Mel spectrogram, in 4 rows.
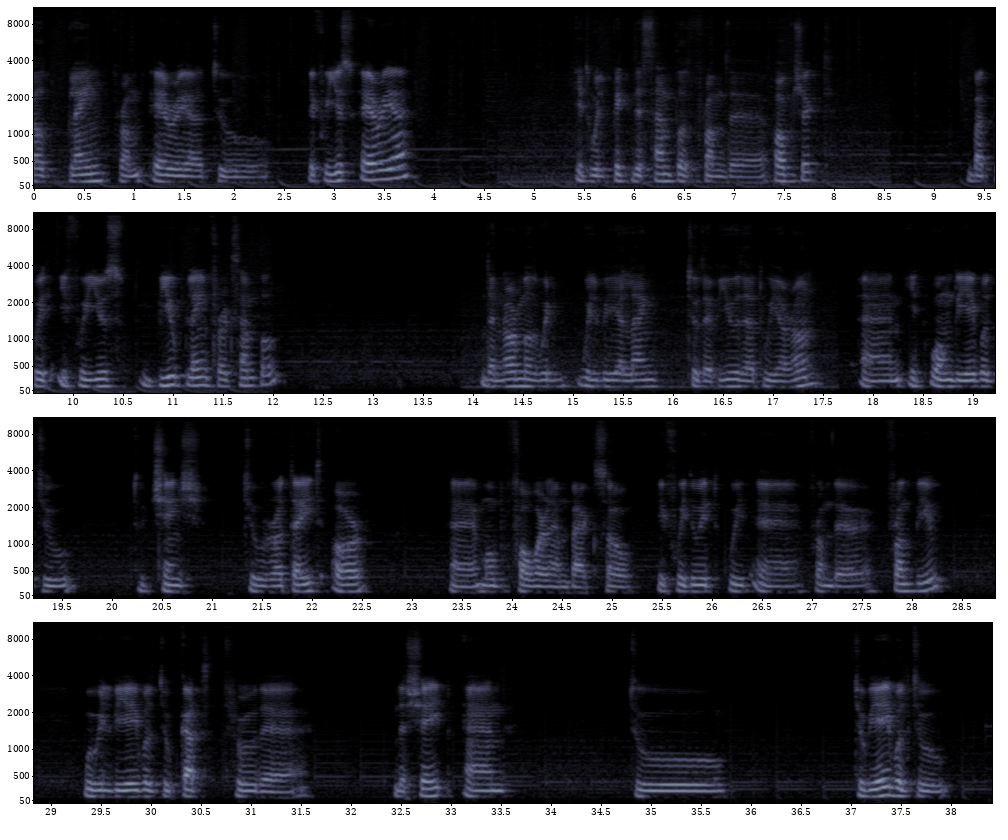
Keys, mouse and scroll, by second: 2.9 click, 7.2 alt+middle click, 9.4 click, 11.4 alt+middle click, 12.2 click, 14.1 alt+middle click, 15.0 click, 17.3 alt+middle click, 18.1 click, 20.0 alt+middle click, 20.5 alt+middle click, 21.3 click, 23.5 scroll down 1, 23.8 middle click, 25.1-25.5 scroll up 5, 25.5 middle click, 28.2 scroll up 1, 28.6 shift+middle click, 29.4 middle click, 30.2 shift+middle click, 33.3 middle click, 34.1 middle click, 37.1 click.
